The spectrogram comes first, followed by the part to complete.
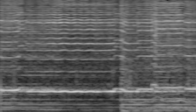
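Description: Slow instrumental music: a melody of long held notes, with a new note starting about one and a half seconds in.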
